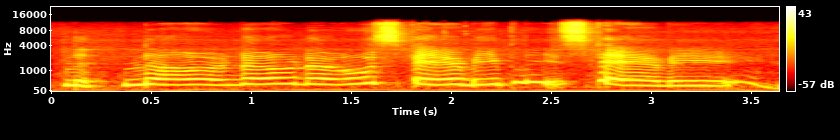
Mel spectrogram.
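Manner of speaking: very high, wailing stammered plea; terrified begging. Acted. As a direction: shriek for mercy, dragging out the last words. Bishop begs before being burned.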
